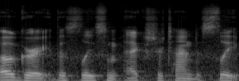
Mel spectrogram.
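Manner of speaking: ordinary talk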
